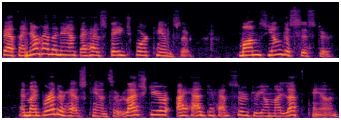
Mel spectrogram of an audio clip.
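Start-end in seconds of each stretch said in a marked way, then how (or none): none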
